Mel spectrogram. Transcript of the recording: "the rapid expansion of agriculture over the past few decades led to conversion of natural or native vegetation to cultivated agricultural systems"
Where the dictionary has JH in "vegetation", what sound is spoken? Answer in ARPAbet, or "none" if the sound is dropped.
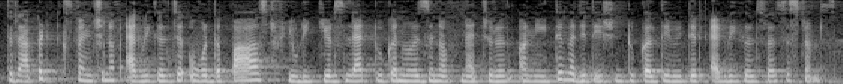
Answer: JH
